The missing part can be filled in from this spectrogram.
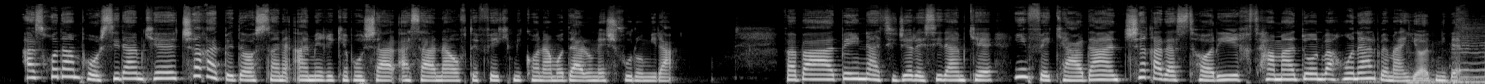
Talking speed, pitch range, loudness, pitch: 160 wpm, 190-240 Hz, -15 LUFS, 205 Hz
